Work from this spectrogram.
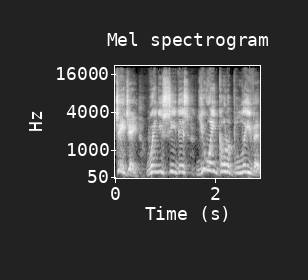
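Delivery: put-on Brooklyn accent. Retelling a story, acting out one character urging another to come see something unbelievable, in a put-on Brooklyn accent. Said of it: "I'm going Taz again with my Brooklyn accent".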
